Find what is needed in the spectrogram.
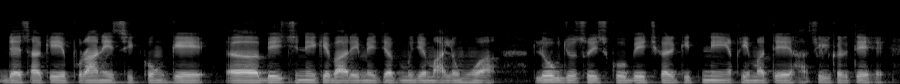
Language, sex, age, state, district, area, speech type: Urdu, male, 30-45, Telangana, Hyderabad, urban, spontaneous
